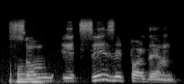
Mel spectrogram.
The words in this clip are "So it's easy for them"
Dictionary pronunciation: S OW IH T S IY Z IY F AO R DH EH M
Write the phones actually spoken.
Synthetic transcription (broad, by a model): S OW IH T S IY Z IY F AO R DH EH M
